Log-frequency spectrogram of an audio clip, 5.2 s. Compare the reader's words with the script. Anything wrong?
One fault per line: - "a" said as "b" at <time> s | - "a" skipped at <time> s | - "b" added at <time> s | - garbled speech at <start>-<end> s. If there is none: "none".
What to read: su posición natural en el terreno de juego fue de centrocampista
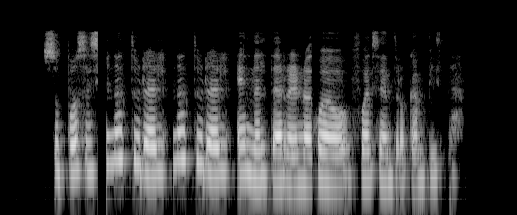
- "natural" added at 1.8 s
- "de" skipped at 3.1 s
- "de" skipped at 3.7 s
